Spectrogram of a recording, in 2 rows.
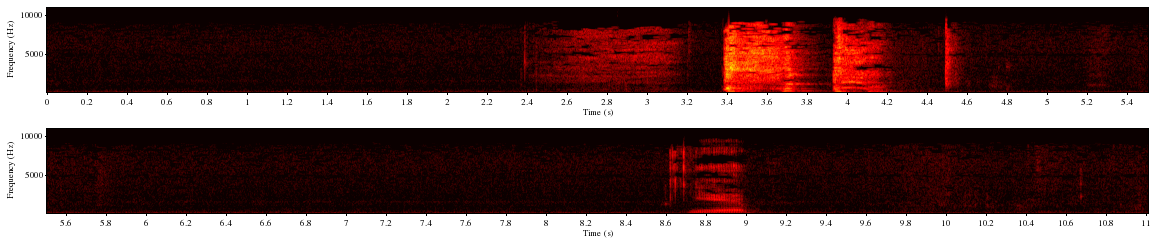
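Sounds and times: man coughing: 3.4s - 4.3s.

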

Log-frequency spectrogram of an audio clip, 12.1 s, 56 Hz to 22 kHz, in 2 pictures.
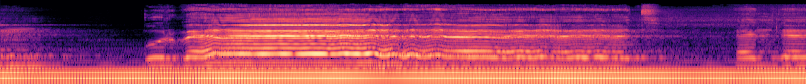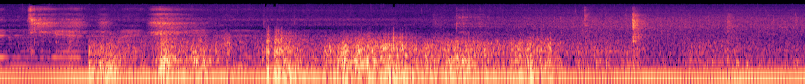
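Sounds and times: dense rumbling noise: 0.0s - 12.0s
low drone accompaniment: 0.0s - 12.0s.

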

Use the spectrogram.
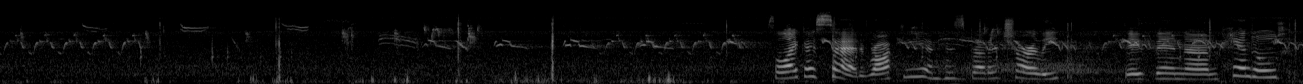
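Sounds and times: birds chirping: 0.0s - 13.0s
sharp clicks: 10.6s - 13.0s.

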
